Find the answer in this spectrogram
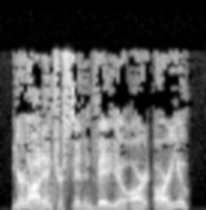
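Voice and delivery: loud, high-pitched voice. Tom turns to Lena and asks her a question: said loudly. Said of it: "Tom turned to Lena and said loudly".

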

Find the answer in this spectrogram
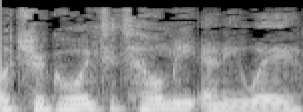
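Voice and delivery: ordinary delivery, nothing marked

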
